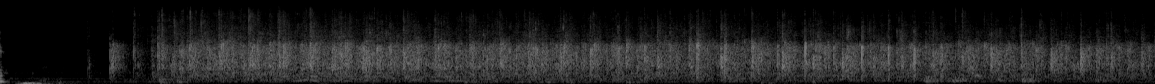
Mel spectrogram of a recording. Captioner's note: applause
